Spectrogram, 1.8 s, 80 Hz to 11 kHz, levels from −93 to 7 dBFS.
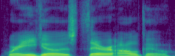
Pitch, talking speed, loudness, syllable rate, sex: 135 Hz, 205 wpm, -15 LUFS, 5.0 syllables/s, male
